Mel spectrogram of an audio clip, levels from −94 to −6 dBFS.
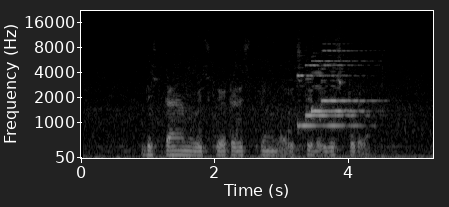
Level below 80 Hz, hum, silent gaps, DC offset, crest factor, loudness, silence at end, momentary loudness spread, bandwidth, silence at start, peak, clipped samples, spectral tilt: -72 dBFS; none; none; under 0.1%; 18 dB; -51 LUFS; 0 s; 16 LU; 16 kHz; 0.05 s; -34 dBFS; under 0.1%; -4 dB/octave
